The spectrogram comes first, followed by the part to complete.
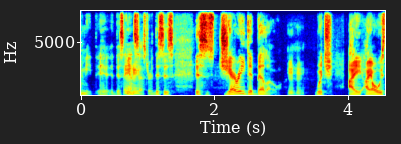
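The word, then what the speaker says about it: Geri: This is Jerry de Bello, which I always thought it was Gary, but everyone that I'm listening to is pronouncing it Jerry, which I really like.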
